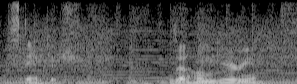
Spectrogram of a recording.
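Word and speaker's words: Stammtisch: me let me uh let me repronounce that stamptish stamfish yes i'm gonna spell it for you guys s-t-a-m-m t-i-s-c-h stamtish is that hungarian it's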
